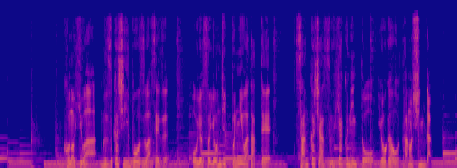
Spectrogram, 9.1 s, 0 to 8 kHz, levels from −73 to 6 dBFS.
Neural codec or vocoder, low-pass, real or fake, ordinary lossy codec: none; 7.2 kHz; real; none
